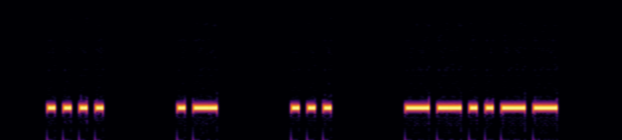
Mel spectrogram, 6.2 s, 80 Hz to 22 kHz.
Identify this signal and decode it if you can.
Morse code, heard as a keyed tone, about 15 wpm, spaced as for 8 wpm, 1000 Hz. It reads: HAS,
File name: qotdfiles / 8wpm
